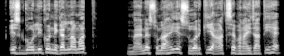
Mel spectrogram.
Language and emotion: Urdu, disgusted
